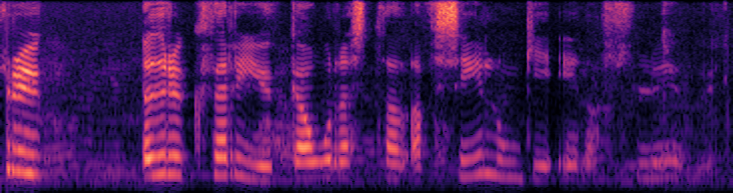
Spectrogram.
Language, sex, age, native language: Icelandic, female, 15, Icelandic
